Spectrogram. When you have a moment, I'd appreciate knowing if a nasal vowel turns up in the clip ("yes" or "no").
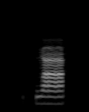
no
